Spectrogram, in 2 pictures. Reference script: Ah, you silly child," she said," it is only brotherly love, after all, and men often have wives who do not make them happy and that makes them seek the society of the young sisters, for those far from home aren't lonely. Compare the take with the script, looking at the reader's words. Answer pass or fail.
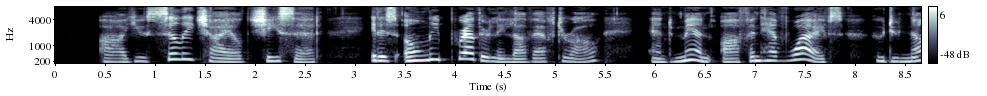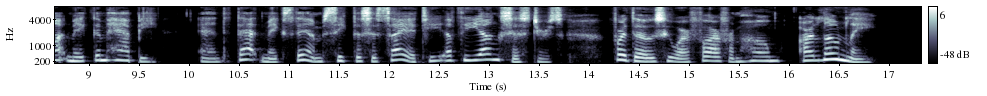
fail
